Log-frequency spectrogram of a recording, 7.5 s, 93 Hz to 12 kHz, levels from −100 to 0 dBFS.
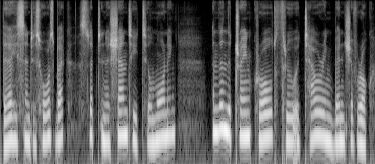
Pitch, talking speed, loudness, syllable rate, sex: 195 Hz, 185 wpm, -17 LUFS, 4.6 syllables/s, female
